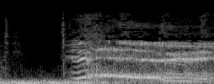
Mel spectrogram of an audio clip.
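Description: A man's drawn-out grunt in an orc's voice, starting just under a second in and held for about a second and a half.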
